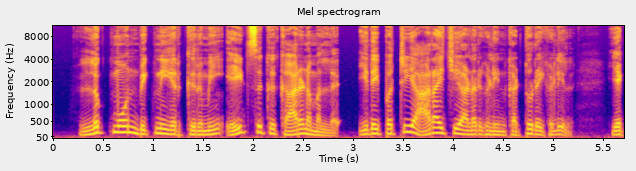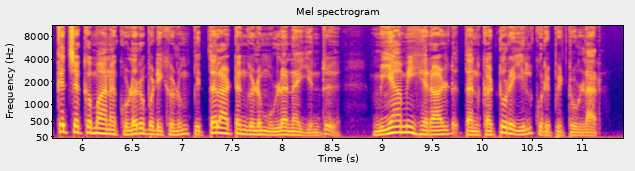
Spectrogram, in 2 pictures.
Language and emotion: Tamil, neutral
